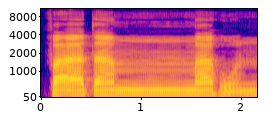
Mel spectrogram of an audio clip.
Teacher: میم مشدد ہے، غنہ کریں گے، آواز ناک میں چھپائیں گے ، ہا کو نون کے ساتھ پلس کرنا ہے، نون مشدد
